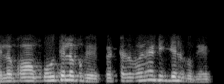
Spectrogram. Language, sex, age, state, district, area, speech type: Odia, male, 18-30, Odisha, Khordha, rural, conversation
